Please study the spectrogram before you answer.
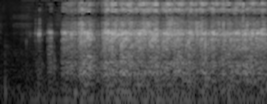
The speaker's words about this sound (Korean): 아, 이거 연필 깎기 기계에 돌리는 소리입니다. 연필 기계에 깎는 소리입니다.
